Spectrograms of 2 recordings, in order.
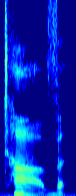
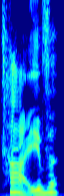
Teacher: But what if we add a vav to this word, and now the kamatz yud is not at the end any longer, but it's inside the word, then it simply makes the vowel sound of the kamatz ah, it does not change to i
